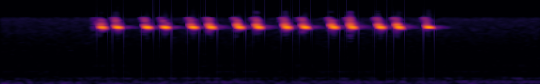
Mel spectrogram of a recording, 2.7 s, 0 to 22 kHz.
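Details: Spotted-wing hairy cricket song from a 2020 recording: a short train of about fifteen very high, thin pulses in quick regular succession, lasting under two seconds, over a quiet low hum.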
